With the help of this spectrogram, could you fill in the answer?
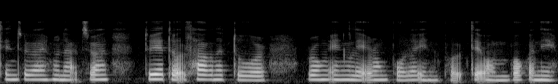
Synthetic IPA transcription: t̪ʰinzulajŋ̥ʊna̰ʔt͡sɔnt̪ujat̪ɔ̰lɬʰak̚nat̪urrɔŋʔɛŋlɛ̰ʔɾɔŋpɔlaʔinpʰɔ̰lt̪ɛ̰ʔɔmbɔk̚ʔani

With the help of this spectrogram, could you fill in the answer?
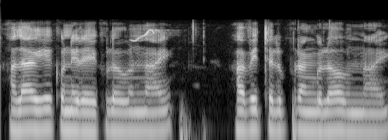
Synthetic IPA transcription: ɐlaːɡe̞ːkonːiɾeːkuloːunːaːji | ɐʋit̪e̞lupuɾɐŋɡuloːunːaːji

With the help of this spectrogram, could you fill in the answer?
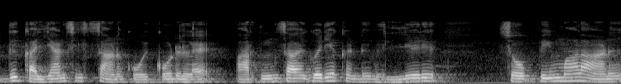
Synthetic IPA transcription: iðɨkɐljaːɳɐsilsaːɳɨko̞ːjikːo̞ːɽuɭːepaːrkiŋɡsaːɐɣɐɾijɐkːɐɳɖɨʋɐlijoɾu | ɕo̞ːpːijmaːɭaːɳɨ

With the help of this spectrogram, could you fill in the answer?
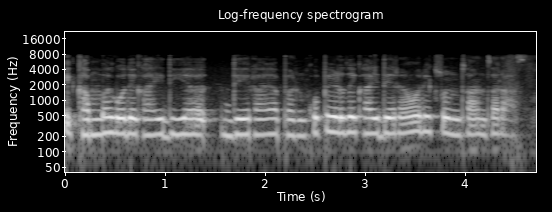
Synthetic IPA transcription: ɪkɐmbəɾkod̪ɪkʰaːid̪ijad̪eːɾaːjapɐnkopeːɽd̪ɪkʰaːid̪eːɾɐɛ̃ɔːɾeːksʊnsaːnsaɾaːs

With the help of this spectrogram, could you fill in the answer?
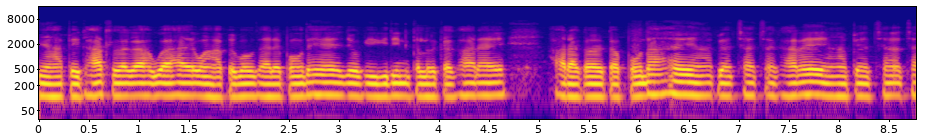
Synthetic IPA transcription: jəɦãpeɡʱaːt̪ʰləɡaɦʊaɦɛʋəɦãpebəɦʊt̪saːɾepɔ̃ːd̪ʱeɦɛ̃d͡ʒoːkiɡɾiːnkələɾkaɡʱəɾɦɛ | haːɾakələɾkapɔ̃ːd̪ʱaɦɛjəɦãpeətːʃʰaətːʃʰaɡʱəɾɦɛjəɦãpeətːʃʰaətːʃʰa

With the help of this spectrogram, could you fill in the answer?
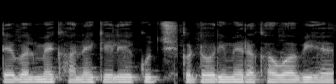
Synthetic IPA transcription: ʈeːbəlmẽkʰaːnekeliekʊt͡ʃʰkɐʈoːɾimẽɾɐkʰaɦʊabʱiɦɛː

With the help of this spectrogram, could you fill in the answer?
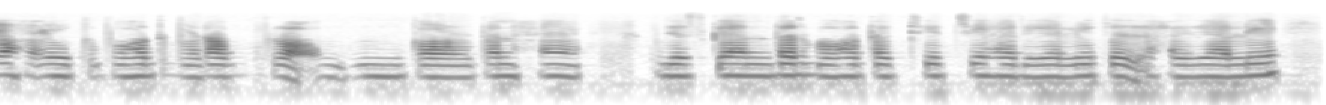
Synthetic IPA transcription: aeːkbɐɦʊt̪bɐɽapkaːɾʈənhɛ | d͡ʒɪskeɐ̃nd̪əɾbɐɦʊt̪ɐtːʃʰiɐtːʃʰiɦɐɾijaːlihɐɾijaːli

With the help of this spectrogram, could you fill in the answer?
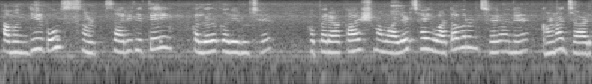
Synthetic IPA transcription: amənd̪iɾbəɦud͡ʒsaɾiɾit̪e | kələɾkəɾelũt͡ʃʰe | əpəɾakaʃmãʋad̪əɽt͡ʃʰajʋat̪aʋəɾəɳt͡ʃʰeəneɡʱəɽ̃ãd͡ʒaɽ

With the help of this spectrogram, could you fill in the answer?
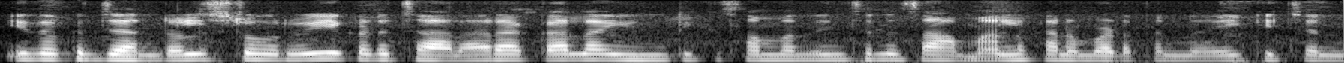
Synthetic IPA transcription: id̪iɔkɐd͡ʒɐnɐɾɐlsʈo̞ːɾuikːɐɽɐt͡ʃaːlaːɾɐkaːlɐiɳʈikisɐmbɐnd̪ʱiɲt͡ʃinɐsaːma̰ːnlɐukɐnɐbɐɽut̪unːaːjukit͡ʃːɐnːɐ

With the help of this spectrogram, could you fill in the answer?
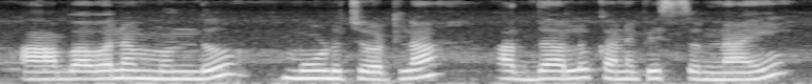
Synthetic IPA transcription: aːbʱɐʋɐnɐmːund̪umuːɽut͡ʃɔːʈlɐː | d̪ːaːlukɐnipist̪unːaːji

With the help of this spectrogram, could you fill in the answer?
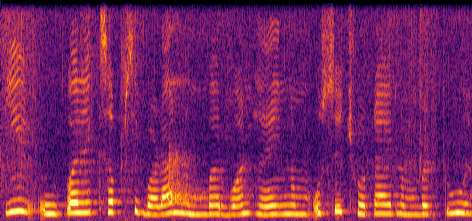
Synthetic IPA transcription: euːpəɾeːksɐbsebɐɽanɐ̃mbəɾʋɐnɦɛnɐmʊsːet͡ʃʰoːʈaɦɛnɐ̃mbəɾʈuːɦɛ

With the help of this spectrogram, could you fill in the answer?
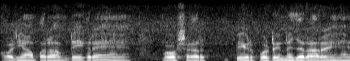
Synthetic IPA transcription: ɔːɾjɐɦãpɐɾaːpd̪eːkʰɾɐɦeɦɛ̃ | bʱɐɦsaːɾ | peːɽpəʈenɐzəɾaːɾɐɦeɦɛ̃ː

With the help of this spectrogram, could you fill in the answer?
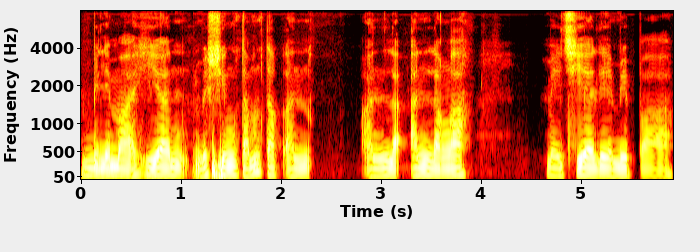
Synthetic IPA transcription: milɛmaɦianmiʂiŋt̪ɐmt̪ɐk̚ɐ̰ | ɐnlɐŋa | mejt͡sʰialɛmipaː

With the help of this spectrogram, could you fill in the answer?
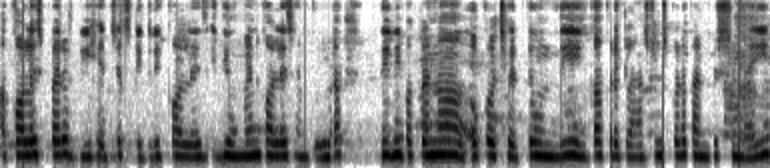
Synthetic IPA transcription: kaːleːd͡ʒpeːɾubiːɦeːt͡ʃet͡ʃɖiɡɾiːkaːleːd͡ʒid̪iumenkaːle̞ːd͡ʒɐnkuɳʈaː | d̪iːnipɐkːɐɳɐɔkɐt͡ʃeʈːuund̪iːŋkaːkːɐɽɐklaːsʈumskuːɽaːkɐnipist̪unːaːji

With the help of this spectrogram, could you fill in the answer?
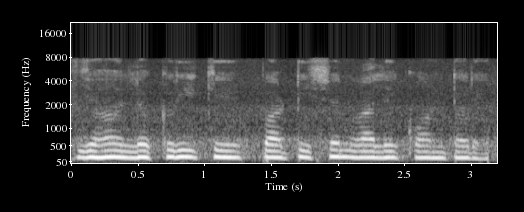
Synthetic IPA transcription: d͡ʒɐɦãləkɾikepaːɾʈiːʃənʋaːlekɔːɳʈəɾɦɛ

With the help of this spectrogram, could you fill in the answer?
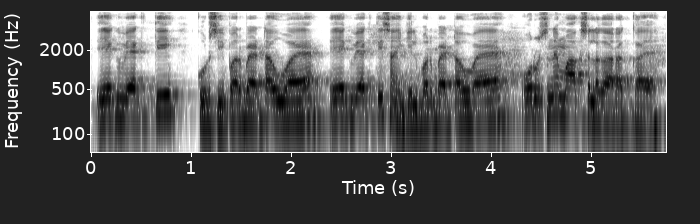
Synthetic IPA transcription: eːkwjəkt̪ikʊɾsipəɾbɛːʈʰaɦʊaɦɛːeːkwjək̚t̪isaːɪkɪlpəɾbɛːʈʰaɦʊaɦɛːɔːɾʊsnemaːksləɡaɾəkʰːaɦɛː

